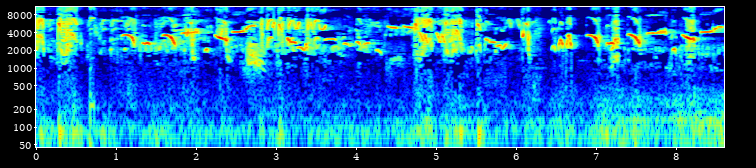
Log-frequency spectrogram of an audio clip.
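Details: Oriental magpie-robin, a fine tutor song for training cage birds: a dense, energetic stream of varied sweet whistles, upslurs and scratchy chattering notes, delivered without pause.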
